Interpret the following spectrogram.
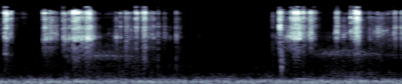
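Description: Small matte fiber optic glass beads clicking and rattling against a white triangular bead tray as fingers push them around. The light ticks come in scattered runs, with a pause of about a second around the middle.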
